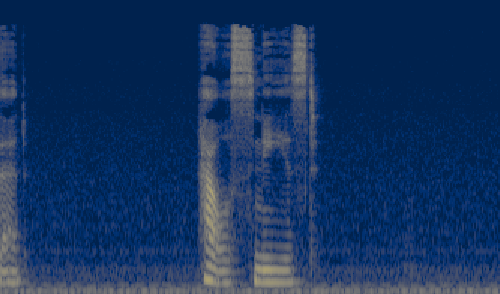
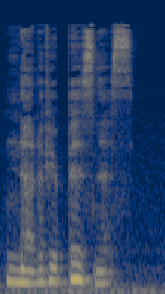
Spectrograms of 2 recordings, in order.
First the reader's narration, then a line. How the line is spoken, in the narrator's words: he said hoarsely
